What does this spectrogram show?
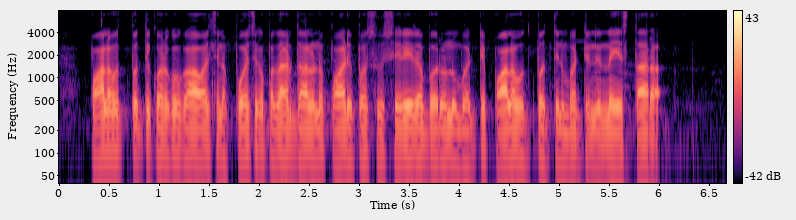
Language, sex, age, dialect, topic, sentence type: Telugu, male, 18-24, Central/Coastal, agriculture, question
